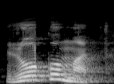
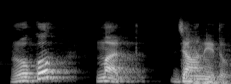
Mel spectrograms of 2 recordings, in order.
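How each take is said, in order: First: "रोको मत" drawn out slowly as one unit; pause after मत. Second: "रोको" rising, a break, then "मत जाने दो"; pause after रोको. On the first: Teacher shows what the comma does, slow joined रोको मत. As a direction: stretch रोको मत together, no break between them. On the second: Teacher shows what the comma does, pause after रोको. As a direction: lift रोको, stop, then let मत जाने दो fall. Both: Shown as a demonstration. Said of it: "वो यदि दे देते हैं तो क्या होता है?".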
